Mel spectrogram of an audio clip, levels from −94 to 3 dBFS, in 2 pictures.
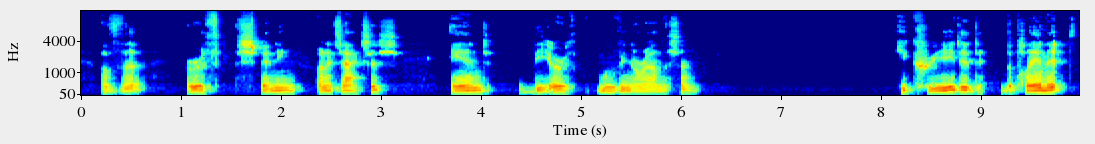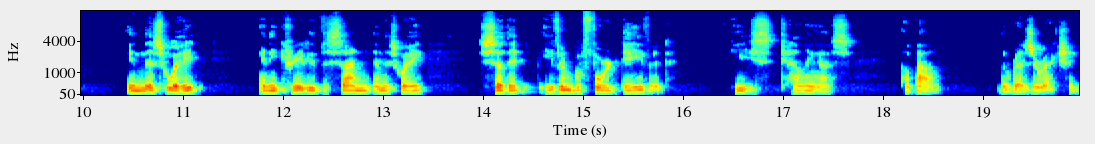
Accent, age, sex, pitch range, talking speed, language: American, 50-69, male, 105-115 Hz, 120 wpm, English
